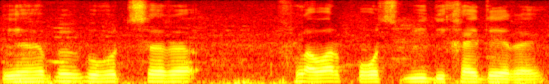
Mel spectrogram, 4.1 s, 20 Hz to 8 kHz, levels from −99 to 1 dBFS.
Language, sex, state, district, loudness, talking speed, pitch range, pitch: Hindi, male, Arunachal Pradesh, Lower Dibang Valley, -14 LUFS, 160 wpm, 105-120 Hz, 115 Hz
